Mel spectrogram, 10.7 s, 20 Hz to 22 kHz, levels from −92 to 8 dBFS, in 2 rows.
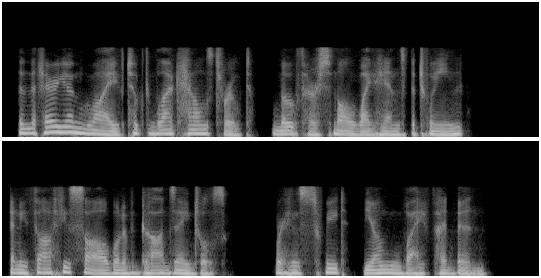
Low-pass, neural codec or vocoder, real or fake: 5.4 kHz; codec, 16 kHz, 1 kbps, FreqCodec, larger model; fake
